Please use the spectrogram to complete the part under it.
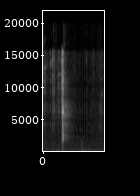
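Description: A single sharp snip of scissors cutting fabric for a zipper pouch, quick and close-up against a quiet room, with a faint second click shortly after.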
